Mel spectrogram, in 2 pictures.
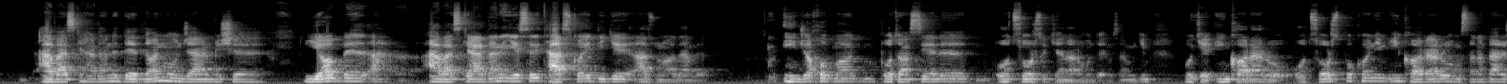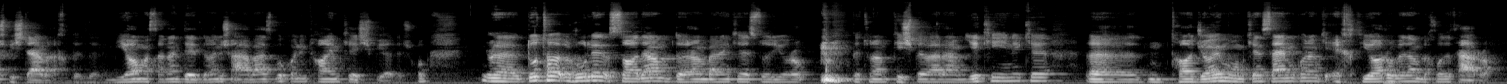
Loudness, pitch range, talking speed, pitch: -18 LUFS, 115-140 Hz, 155 wpm, 125 Hz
